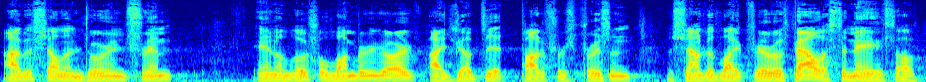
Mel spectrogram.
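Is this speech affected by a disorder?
Yes: tongue cancer, jaw reconstruction, osteonecrosis of jaw after radiation; about 13 years since tongue cancer, healing after implant surgery, permanent teeth not yet affixed.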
